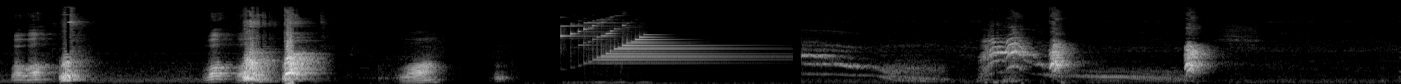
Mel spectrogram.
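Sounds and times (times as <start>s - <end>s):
dog yapping barks: 0.6s - 1.0s, 2.4s - 3.3s, 9.9s - 10.8s, 11.8s - 12.2s
chime: 5.6s - 8.0s
dog crying: 9.8s - 10.9s.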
